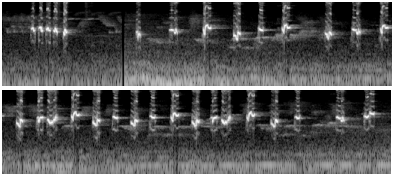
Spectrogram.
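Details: Sooty-headed bulbul, locally trucukan, in active song to provoke rivals to reply: a brisk opening cluster followed by steady, sharp, bright chirps repeated roughly twice a second, varying slightly in pitch.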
